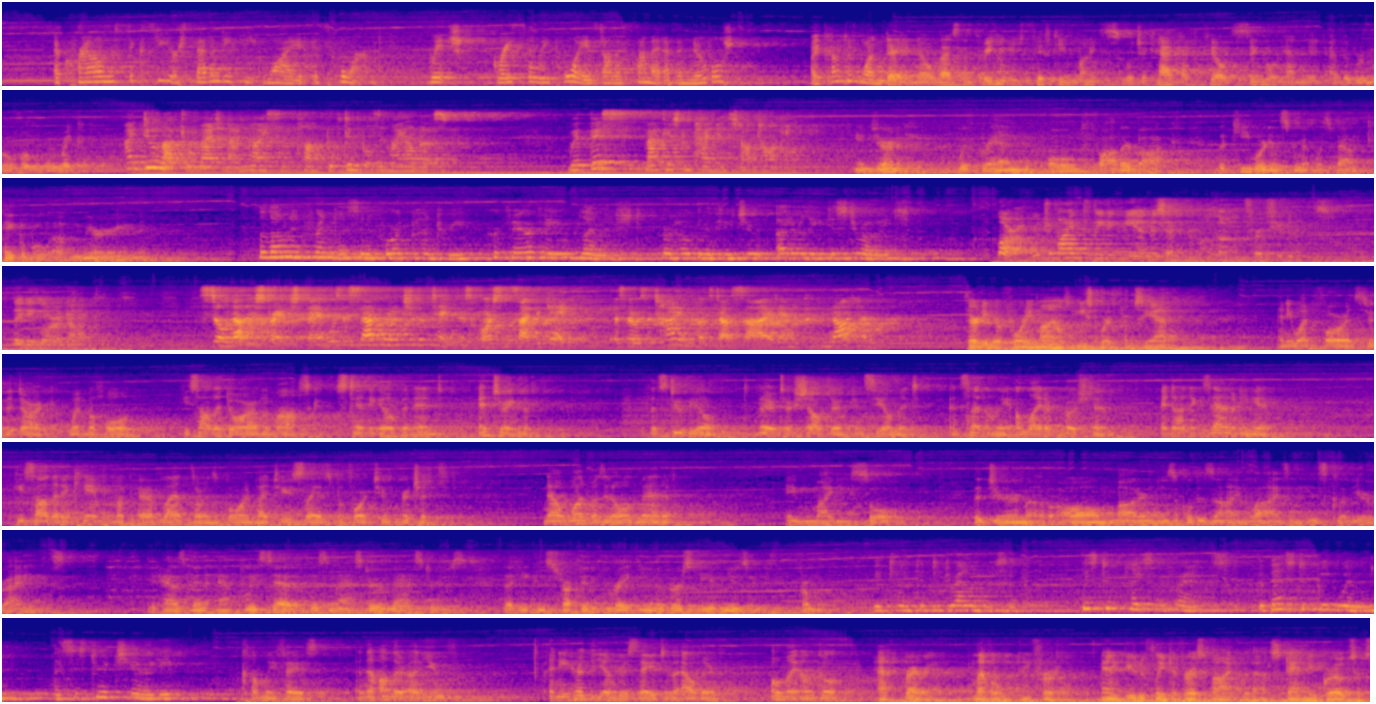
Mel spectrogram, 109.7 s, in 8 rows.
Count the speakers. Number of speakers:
9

